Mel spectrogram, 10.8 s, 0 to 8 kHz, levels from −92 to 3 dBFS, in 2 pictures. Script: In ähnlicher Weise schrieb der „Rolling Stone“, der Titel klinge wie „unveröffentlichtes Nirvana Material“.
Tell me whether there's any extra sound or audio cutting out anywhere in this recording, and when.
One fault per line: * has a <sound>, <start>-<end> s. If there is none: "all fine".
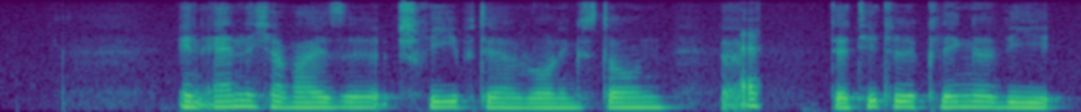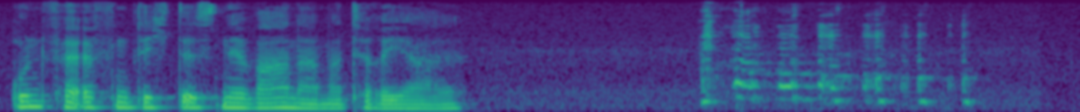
* has a laugh, 3.6-3.8 s
* has a laugh, 8.9-10.4 s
